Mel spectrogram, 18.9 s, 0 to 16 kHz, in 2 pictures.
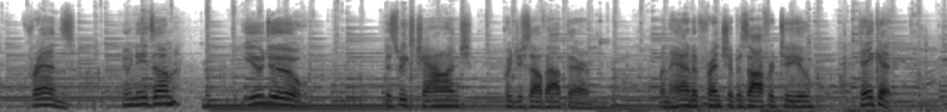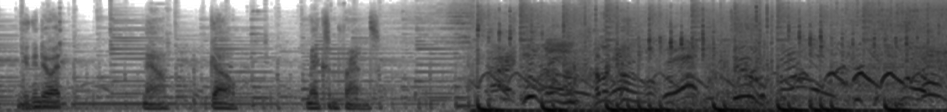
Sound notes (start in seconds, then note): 14.2 crowd noises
